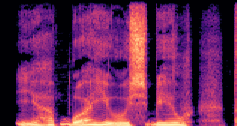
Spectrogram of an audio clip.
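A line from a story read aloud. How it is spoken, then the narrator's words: Thin-voiced whisper. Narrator (Russian): тонким голосом прошептал Эдди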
